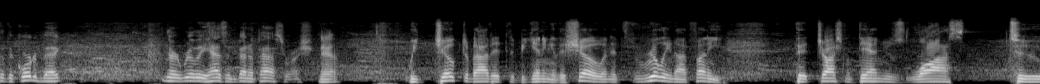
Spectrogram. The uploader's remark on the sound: Live From The Westgate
